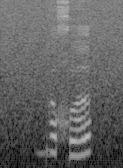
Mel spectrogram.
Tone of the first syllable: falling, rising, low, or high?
falling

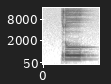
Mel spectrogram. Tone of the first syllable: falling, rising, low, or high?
high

